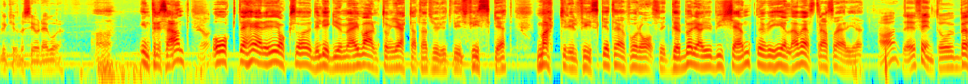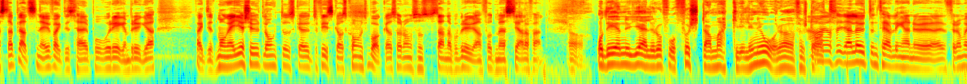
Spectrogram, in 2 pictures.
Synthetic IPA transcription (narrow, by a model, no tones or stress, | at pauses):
blɪkʰʉ̟ːlɔseːhʉɖɛɡo̰ːɾ | ɑ̰ːɪnt̪ɾɛsant̪ɔkd̪ɛɦæːɾæjɔksɔd̪ɛlɪɡːəɾjɵmɛjvaɾmt̪ɔmjæʈːat̪nat̪ʰʉ̟ːlɪt̪viːsfɪskət̪makːɾɪlfɪskət̪hæːɾfoːɾɔːnsɪk̚t̪̚d̪ɛbœɾjajɵbliːɕɛnt̪nʉːvɪheːlavɛst̪ɾasvæɾjə | ɑːd̪ɛːɾfiːnt̪ɔbɛst̪apʰlat̪sənæɾjɵfak̚t̪ɪst̪hæːɾpʰɔvoːɾeːɡənbɾʏɡːa | fak̚t̪ɪst̪mɔŋːajeːʂɛʉ̟ːt̪lɔŋt̪ɔskaʉ̟ːt̪ɔfɪskaɔskʰɔmːat̪ʰɪlbɑːkasɔhaɖɔmsɔmst̪anːaɾpʰɔbɾʏɡanfɔt̪ːmɛsɪa̰lːafa̰lːɔd̪ɛnʉ̟ːjɛlːəɾɔfoːfœʂʈamakːɾɪlənɪoːɾhɑjafœʂʈɔt̪ːjɛlːaʉ̟ːt̪ɛnt̪ʰɛːvlɪŋhæːɳʉ̟ːfœɖɔm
